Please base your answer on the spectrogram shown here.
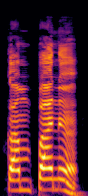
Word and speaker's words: कंपन: काम अनुस्वार की मात्रा कम, प, न, तो मिलके बन जाएगा कंपन। अब देखो इसके अंदर भी अपन ने आधा माँ का उच्चारण करा है।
